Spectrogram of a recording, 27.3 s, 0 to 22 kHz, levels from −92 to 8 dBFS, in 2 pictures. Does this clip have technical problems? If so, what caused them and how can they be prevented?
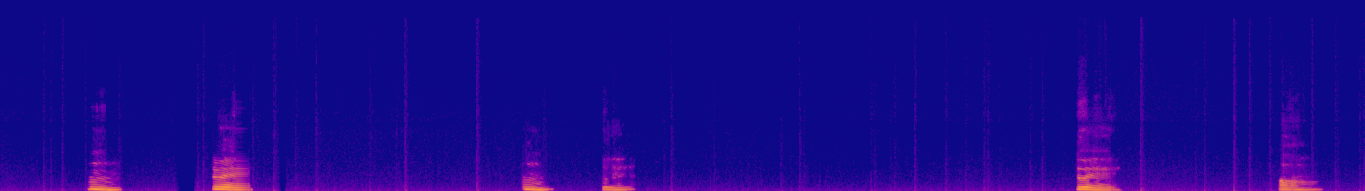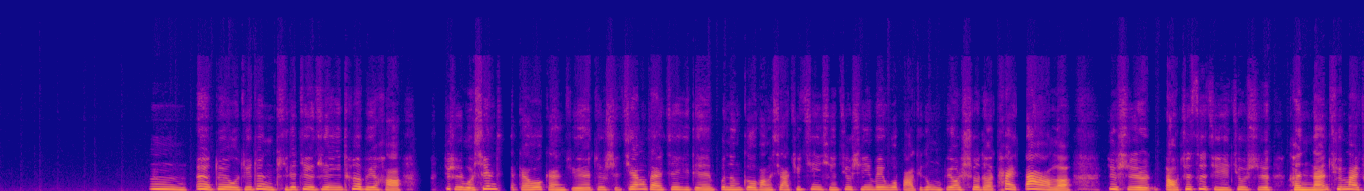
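Yes. Repeated packet loss (robotic sound) from 1.75 to 2.89 s: three gaps, the longest 186 ms, are patched by stretching earlier sound. The result is choppy rather than one clean dropout. Better network routing or stronger forward error correction would prevent it.

Call bitrate drops from 2.5 to 10.14 s (64 to 18 kbps) and 18.40 to 21.65 s (64 to 22 kbps) make the sound watery and muffled but keep it continuous. A steadier bandwidth would prevent them.

Jitter buffer speed-ups at 7.50 to 8.31 s (117%, about 150 ms removed), 12.39 to 12.88 s (108%) and 21.18 to 24.01 s (106%) hurry the speech without raising its pitch. Gentler delay reduction would prevent them.

A call audio freeze from 17.77 to 17.98 s adds a 186 ms pause, 100 ms of it silent, and then resumes with nothing lost. The likely cause is held-up packets that emptied the jitter buffer. 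A larger reserve of buffered audio would prevent it.

Skip aheads at 18.13 and 18.26 s each jump forward, dropping around 70 ms with almost no gap, rather than pausing like the freeze. Avoiding buffer overflow would prevent them.

A jitter buffer slow-down from 18.49 to 20.47 s (94%, 128 ms added) draws sounds out at the same pitch. Keeping the buffer from running low would prevent it.

A burst of packet loss from 18.64 to 18.78 s holds the last sound and turns it down, then 50 ms of silence, and 120 ms is missing. Unlike the freeze, audio is lost. Error correction would prevent it.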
